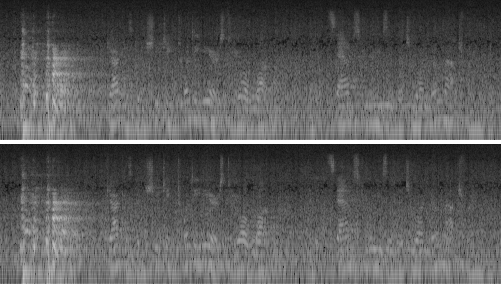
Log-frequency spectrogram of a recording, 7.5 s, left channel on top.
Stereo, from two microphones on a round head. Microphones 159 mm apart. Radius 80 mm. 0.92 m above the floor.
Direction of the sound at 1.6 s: 35° right (ahead or behind).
